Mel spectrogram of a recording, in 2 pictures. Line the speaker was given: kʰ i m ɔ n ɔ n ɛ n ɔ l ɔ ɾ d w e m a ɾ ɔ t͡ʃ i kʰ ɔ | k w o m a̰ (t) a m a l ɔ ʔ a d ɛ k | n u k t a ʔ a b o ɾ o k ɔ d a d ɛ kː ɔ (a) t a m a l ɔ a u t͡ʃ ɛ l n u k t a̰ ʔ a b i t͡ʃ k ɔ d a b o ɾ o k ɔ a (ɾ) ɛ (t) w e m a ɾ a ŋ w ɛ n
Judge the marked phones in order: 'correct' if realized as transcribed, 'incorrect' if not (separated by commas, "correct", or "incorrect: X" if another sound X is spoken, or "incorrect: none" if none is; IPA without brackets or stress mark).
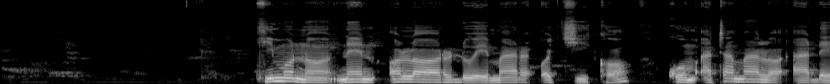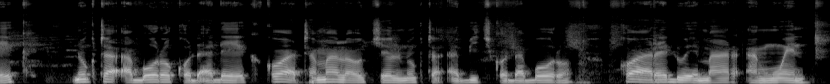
correct, correct, correct, incorrect: d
